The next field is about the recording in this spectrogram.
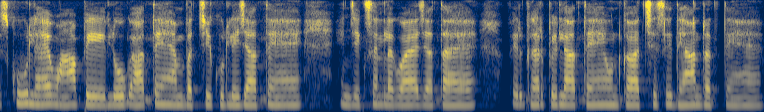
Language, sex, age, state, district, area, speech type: Hindi, female, 18-30, Uttar Pradesh, Ghazipur, urban, spontaneous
